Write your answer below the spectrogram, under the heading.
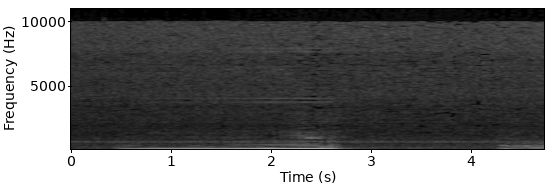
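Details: Male lion at Djuma, recorded on a WildEarth live stream in the evening of 09/05/07: one long, deep, moaning roar held for about two seconds, then fading, with faint low sounds afterward.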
